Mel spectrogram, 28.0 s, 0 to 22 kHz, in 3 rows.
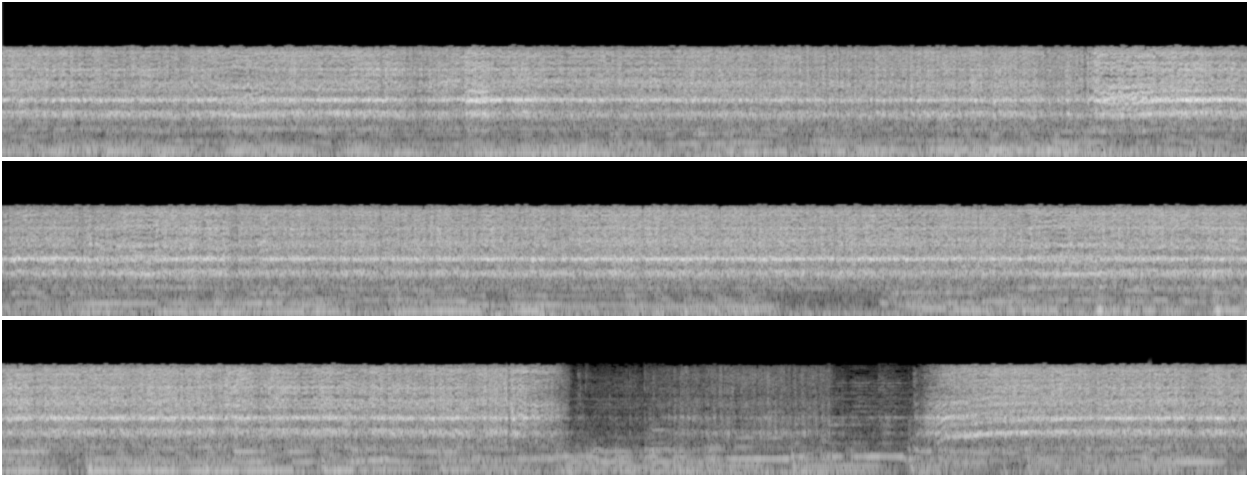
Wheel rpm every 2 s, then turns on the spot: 160, 160, 160, 160, 160, 160, 160, 160, 160, 160, 160, 60, 20, 150.
none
